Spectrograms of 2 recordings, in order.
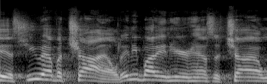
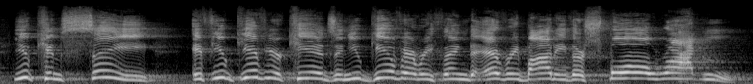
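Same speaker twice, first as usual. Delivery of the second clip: rising emphasis; 6 semitones higher than usual. Real, not acted. Preaching emphasis.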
